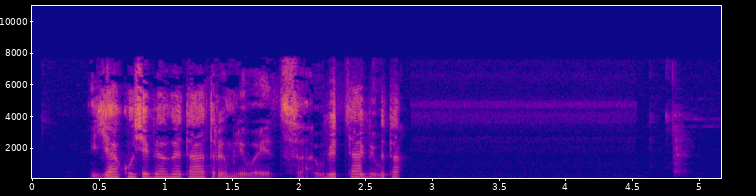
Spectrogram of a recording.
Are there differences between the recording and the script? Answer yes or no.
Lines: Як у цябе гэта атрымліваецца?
yes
